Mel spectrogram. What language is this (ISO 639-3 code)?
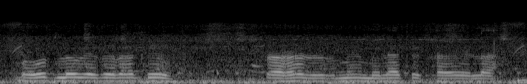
bho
